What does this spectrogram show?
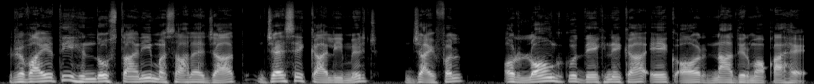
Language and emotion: Urdu, neutral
